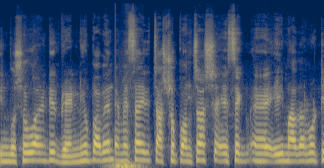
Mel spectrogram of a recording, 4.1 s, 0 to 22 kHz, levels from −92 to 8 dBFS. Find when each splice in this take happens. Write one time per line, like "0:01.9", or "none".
0:01.5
